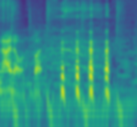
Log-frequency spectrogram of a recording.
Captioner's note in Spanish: se ríe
